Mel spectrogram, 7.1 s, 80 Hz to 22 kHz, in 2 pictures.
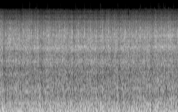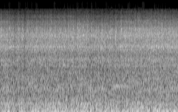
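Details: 23-foot Birchaven motorhome V8, Quadrajet carb, after 12 years stored, warming up, oil pressure good, less smoke, coolant leak owner suspects from heater hoses: dense, steady idle rumble, no knocks or misses; sounded pretty good, normal idle.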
